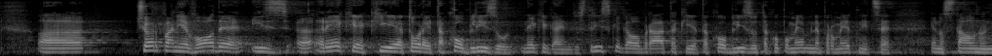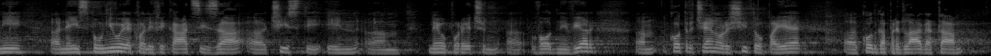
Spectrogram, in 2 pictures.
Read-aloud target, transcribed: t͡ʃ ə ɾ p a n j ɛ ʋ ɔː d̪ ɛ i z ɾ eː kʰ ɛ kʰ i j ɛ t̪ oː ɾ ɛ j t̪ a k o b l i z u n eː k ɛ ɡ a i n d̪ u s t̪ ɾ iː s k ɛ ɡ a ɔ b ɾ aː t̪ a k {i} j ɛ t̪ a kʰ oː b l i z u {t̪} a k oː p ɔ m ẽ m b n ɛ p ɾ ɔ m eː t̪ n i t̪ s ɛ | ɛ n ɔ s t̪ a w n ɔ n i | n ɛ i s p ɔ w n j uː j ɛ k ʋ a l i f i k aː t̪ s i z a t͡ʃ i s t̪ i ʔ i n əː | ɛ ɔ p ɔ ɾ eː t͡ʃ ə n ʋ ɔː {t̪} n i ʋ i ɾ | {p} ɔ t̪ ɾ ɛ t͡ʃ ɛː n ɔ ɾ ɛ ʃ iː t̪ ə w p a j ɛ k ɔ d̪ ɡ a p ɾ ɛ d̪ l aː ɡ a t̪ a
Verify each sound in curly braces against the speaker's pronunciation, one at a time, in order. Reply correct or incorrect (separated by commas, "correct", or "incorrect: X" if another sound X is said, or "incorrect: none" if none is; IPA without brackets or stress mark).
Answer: correct, correct, incorrect: d̪, incorrect: k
